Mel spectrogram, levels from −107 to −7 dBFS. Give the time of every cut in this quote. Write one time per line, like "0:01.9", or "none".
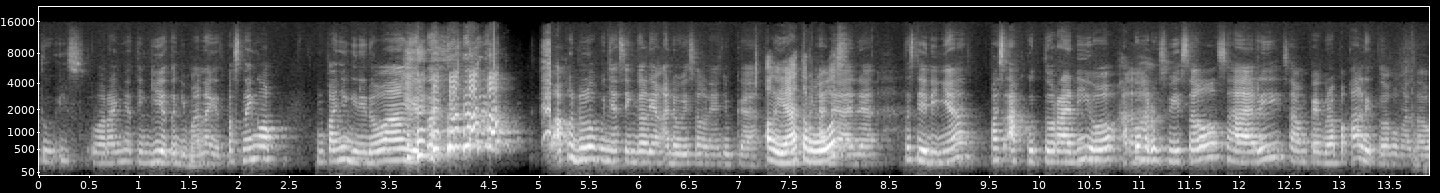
0:05.1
